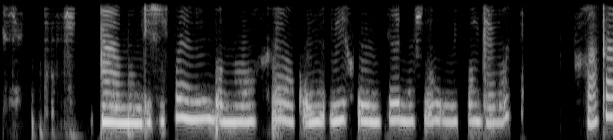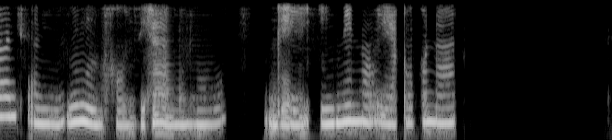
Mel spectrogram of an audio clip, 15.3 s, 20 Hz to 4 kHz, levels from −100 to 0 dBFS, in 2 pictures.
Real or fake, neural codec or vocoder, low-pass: fake; codec, 44.1 kHz, 1.7 kbps, Pupu-Codec; 3.6 kHz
